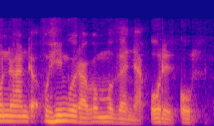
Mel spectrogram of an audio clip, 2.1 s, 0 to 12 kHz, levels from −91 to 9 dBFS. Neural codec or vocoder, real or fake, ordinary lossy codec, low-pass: codec, 16 kHz, 0.8 kbps, ZipCodec; fake; none; 7.2 kHz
